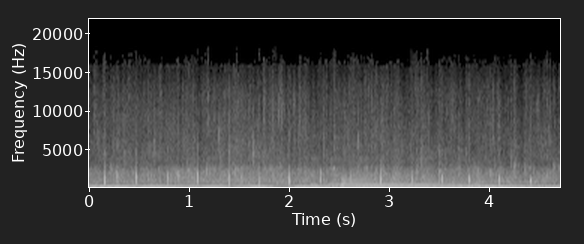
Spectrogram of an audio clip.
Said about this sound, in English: Let's give the Lord a clap praise.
